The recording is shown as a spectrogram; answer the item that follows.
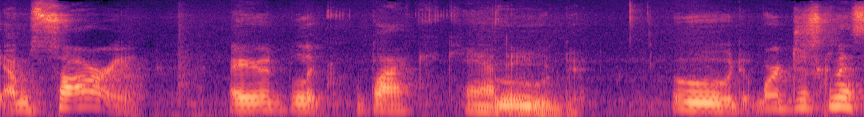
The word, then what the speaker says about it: Oud: Oud. We're just going to say Oud, okay? And when it's like A-O-U-D, it's going to be Oud.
